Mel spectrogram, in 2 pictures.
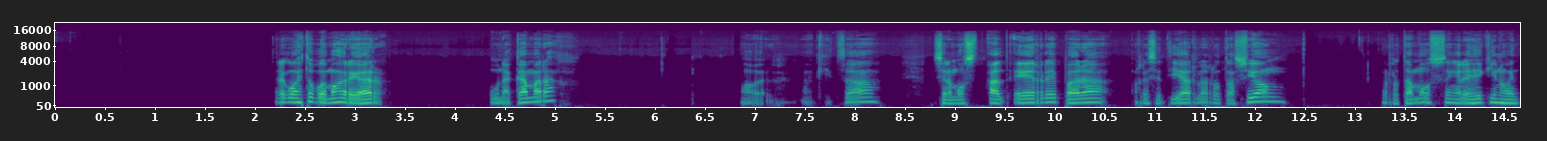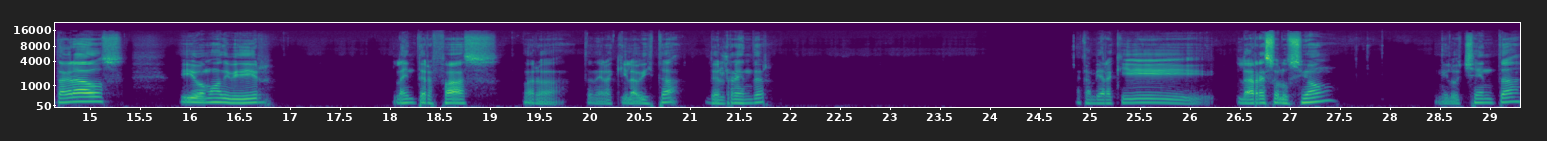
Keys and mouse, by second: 0.5 alt+drag, 0.9 alt+click, 1.7 alt+click, 2.2 shift+a, 4.6-5.4 alt+drag, 5.8 g, 9.0 alt+r, 9.5-10.0 alt+drag, 11.2 r, 14.8 alt+click, 16.7-17.9 drag, 18.6 alt+click, 20.1 KP_0, 24.6 click, 25.8-28.3 drag, 29.2-29.3 drag.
